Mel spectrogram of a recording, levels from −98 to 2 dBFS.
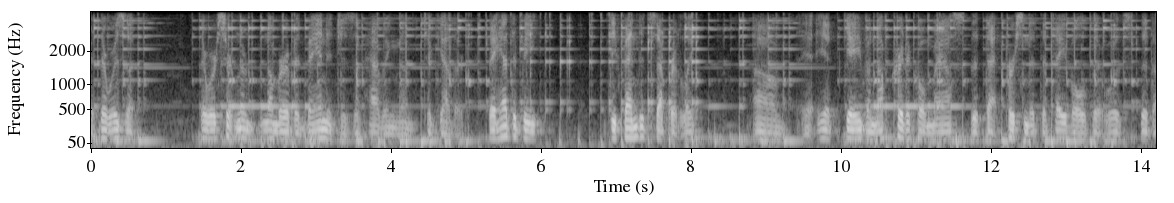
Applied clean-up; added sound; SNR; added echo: none; Tap; 6 dB; none.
